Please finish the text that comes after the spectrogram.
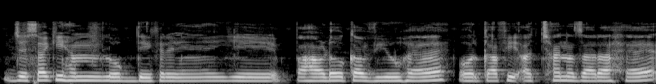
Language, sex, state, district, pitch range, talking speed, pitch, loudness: Marwari, male, Rajasthan, Nagaur, 170-180 Hz, 155 wpm, 170 Hz, -16 LUFS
